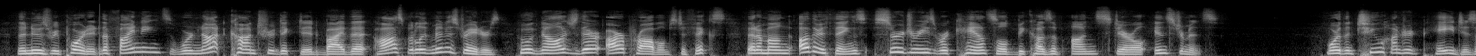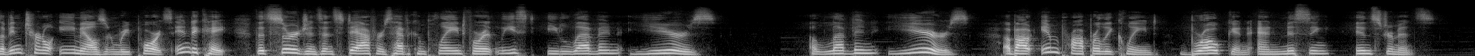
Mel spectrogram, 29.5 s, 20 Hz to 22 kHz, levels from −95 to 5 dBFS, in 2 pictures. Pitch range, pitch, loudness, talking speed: 175-230 Hz, 200 Hz, -19 LUFS, 120 wpm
